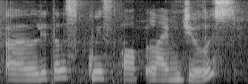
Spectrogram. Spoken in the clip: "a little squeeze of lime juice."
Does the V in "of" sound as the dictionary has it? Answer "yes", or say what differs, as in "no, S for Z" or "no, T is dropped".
no, P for V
